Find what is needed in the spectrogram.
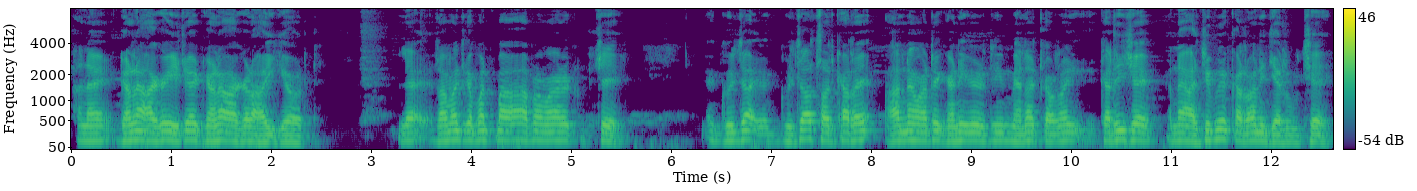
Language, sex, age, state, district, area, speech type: Gujarati, male, 60+, Gujarat, Narmada, urban, spontaneous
